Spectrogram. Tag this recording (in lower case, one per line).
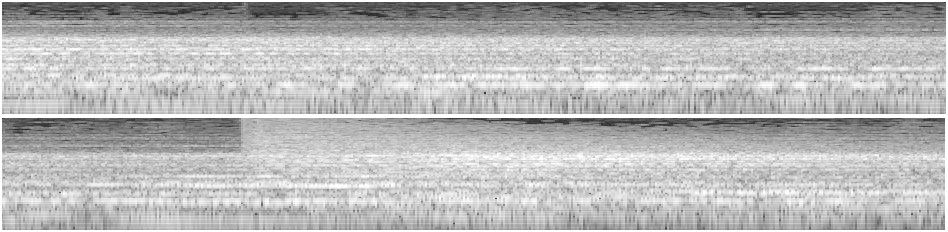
music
